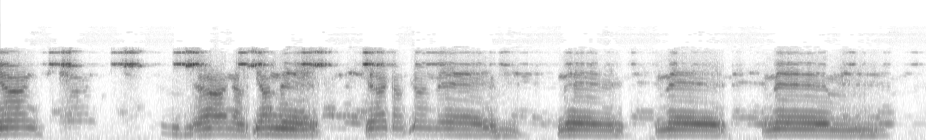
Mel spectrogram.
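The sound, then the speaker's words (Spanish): A caller's radio plays in the background over a narrow, tinny phone line from Vigo during a call to a radio show, its voices and tones coming through in steady bursts with short gaps, slightly echoey and compressed. “una cosa, ¿puedes apagar la radio mientras hablamos? Porque casi no te escucho y para que no acople el sonido, ¿te parece?”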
